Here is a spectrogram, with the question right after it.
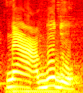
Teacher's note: bukan hamzah tapi perhatikan di situ ada huruf ain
